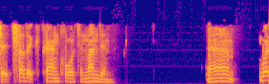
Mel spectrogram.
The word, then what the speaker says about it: Southwark: at Southwark, it's pronounced Southwark Crown Court. It's spelt Southwark for anyone who isn't familiar with the English way of pronouncing things. It's at Southwark Crown Court in London.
